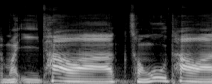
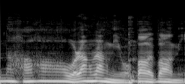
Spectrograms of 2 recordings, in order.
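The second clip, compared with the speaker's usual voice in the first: mock soothing, coaxing voice; 3 semitones higher than usual. Imitating how passers-by coax a crying child: imitating coaxing a crying child. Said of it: "哄一下。".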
